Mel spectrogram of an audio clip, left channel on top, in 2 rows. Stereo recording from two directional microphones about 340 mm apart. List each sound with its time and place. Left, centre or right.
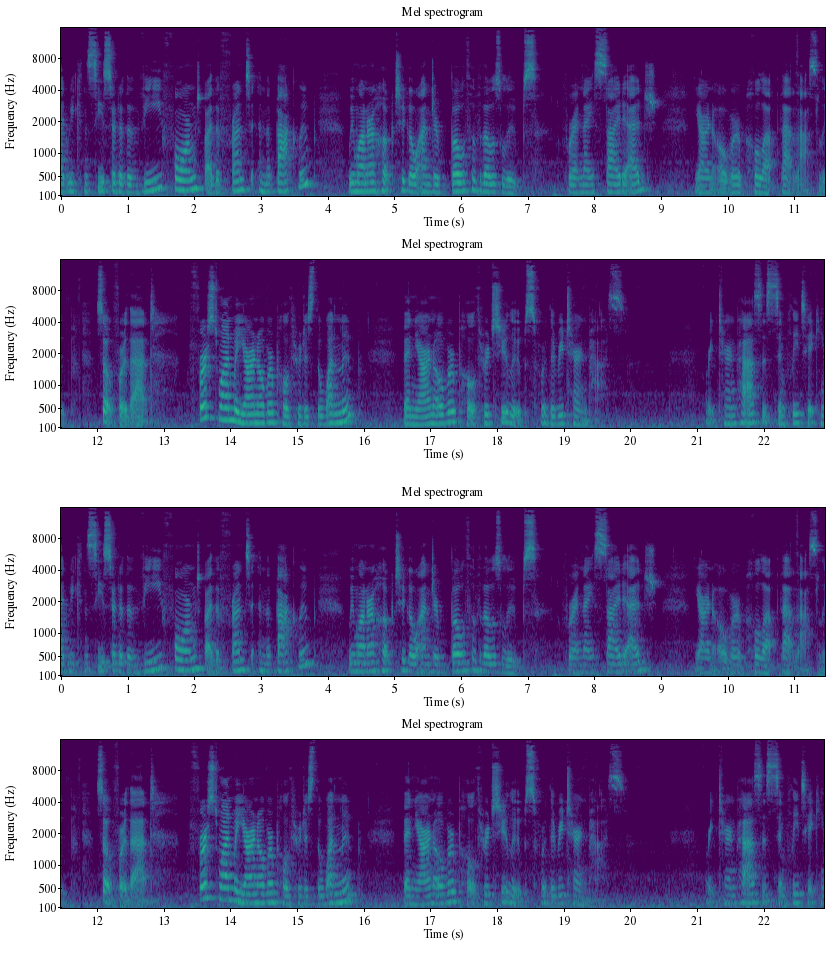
0.0 s a woman's voice: centre
21.1 s a woman's voice: centre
